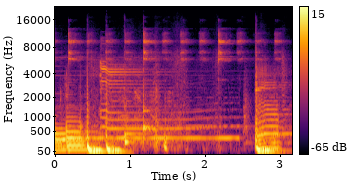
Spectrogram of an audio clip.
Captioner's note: laughs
